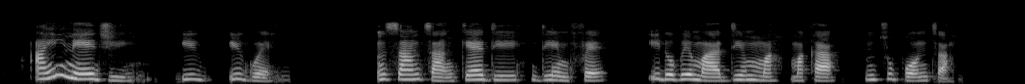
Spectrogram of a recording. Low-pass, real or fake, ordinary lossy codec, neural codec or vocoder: 7.2 kHz; real; Opus, 32 kbps; none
